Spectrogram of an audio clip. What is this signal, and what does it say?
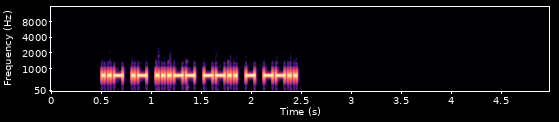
Morse code, heard as a keyed tone, about 40 wpm, 700 Hz. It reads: UA3ZTZ
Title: DXCC-100 Call Signs - 6 Characters - Repeated 2x - 40wpm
